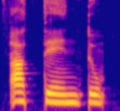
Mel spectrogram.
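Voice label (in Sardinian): "atentu", female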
